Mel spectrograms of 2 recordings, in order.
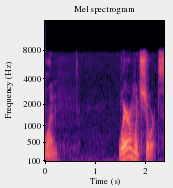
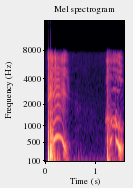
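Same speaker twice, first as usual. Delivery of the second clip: very high, loud squeals, one by one; rhythmic frightened yelps; 14 dB louder than usual. Retold or imitated. Passenger jolted by every bump, rhythmic high yelps. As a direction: yelp on each bump, in rhythm. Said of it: "he goes".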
